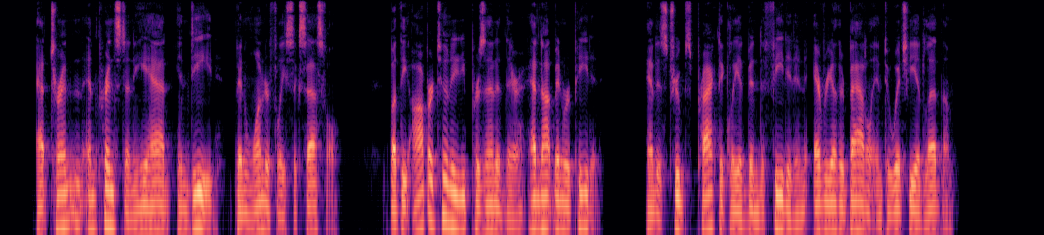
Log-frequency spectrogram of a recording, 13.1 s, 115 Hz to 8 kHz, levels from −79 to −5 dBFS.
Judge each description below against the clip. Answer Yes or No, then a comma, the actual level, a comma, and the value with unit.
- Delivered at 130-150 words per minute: No, average, 165 wpm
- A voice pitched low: Yes, low, 100 Hz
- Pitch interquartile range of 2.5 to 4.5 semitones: Yes, average, 4.1 semitones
